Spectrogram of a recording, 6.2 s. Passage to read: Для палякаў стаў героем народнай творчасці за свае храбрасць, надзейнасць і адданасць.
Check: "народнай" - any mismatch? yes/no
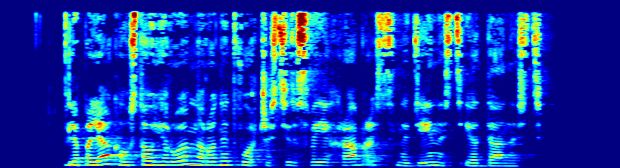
no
